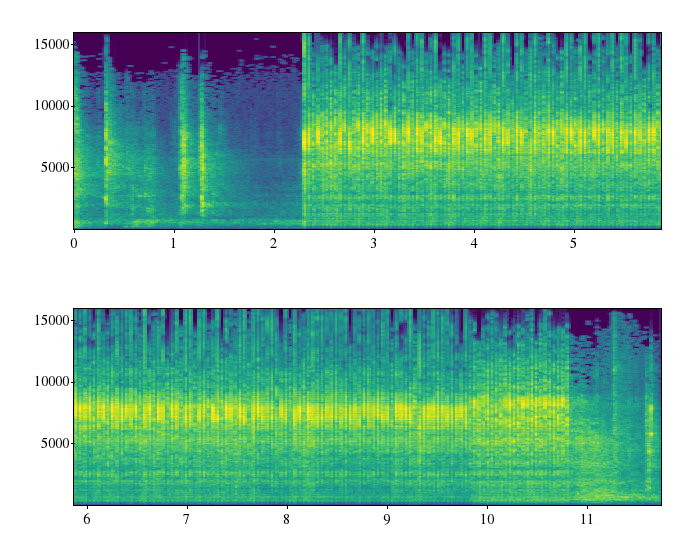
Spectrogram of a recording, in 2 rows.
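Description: Action Army AAP-01 airsoft pistol firing one long, continuous full-auto burst that dumps the magazine. The burst starts abruptly about two seconds in and runs steadily for about eight and a half seconds. A few clicks of the magazine being loaded come before it.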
